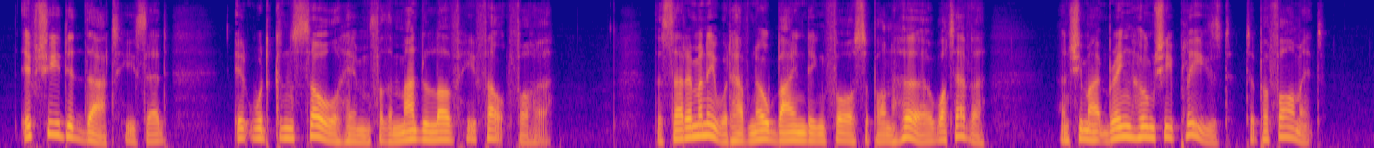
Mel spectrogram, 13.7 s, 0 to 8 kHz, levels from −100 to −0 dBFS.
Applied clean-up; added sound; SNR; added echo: none; none; none; none.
